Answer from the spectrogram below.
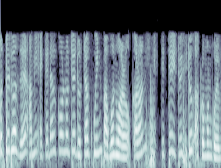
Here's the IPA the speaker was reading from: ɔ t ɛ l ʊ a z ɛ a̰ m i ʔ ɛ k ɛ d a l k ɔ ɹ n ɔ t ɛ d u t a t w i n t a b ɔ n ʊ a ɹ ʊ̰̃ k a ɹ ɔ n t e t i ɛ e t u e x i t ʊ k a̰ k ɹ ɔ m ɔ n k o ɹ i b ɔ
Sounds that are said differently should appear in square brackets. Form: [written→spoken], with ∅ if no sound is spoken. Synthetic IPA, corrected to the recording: ɔ t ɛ l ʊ a z ɛ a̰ m i ʔ ɛ k ɛ d a l k ɔ ɹ n ɔ t ɛ d u t a [t→k] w i n [t→p] a b ɔ n ʊ a ɹ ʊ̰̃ k a ɹ ɔ n t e t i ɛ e t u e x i t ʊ k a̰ k ɹ ɔ m ɔ n k o ɹ i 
